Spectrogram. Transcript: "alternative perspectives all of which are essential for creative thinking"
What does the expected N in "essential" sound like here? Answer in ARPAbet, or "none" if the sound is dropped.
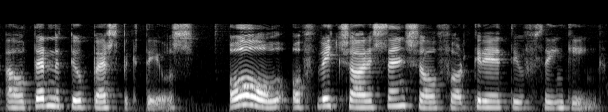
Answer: N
